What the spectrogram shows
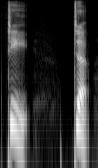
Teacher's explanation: నాలుక కొన్న పై దంతాల వెనుక తగులుతోంది. కరెక్ట్ అక్కడ నాలుక గాలిని ఆపుతుంది.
